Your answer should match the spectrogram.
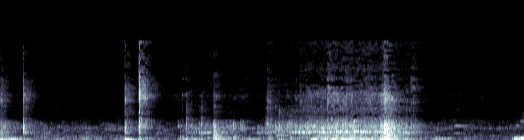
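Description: A sewing machine stitches a three-year-old child's frock, with a close whirring run of stitching that swells and eases, broken by a few sharp clicks and taps.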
